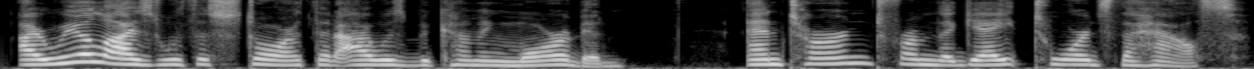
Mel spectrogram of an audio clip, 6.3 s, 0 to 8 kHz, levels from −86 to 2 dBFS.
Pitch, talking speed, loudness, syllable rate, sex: 205 Hz, 170 wpm, -18 LUFS, 4.8 syllables/s, female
